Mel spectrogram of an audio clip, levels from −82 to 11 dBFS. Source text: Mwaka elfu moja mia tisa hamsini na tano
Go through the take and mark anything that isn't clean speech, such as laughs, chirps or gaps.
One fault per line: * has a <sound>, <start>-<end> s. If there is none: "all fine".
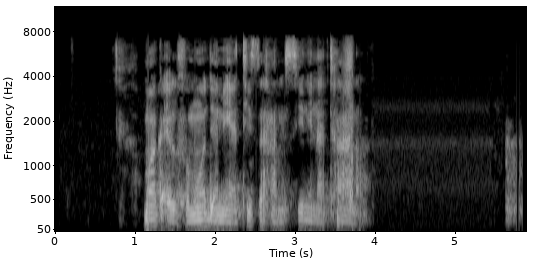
all fine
